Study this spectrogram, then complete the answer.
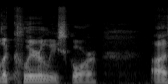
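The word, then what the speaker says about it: Cleerly: it of it is unstable that's called a clearly score uh spelled with two e clearly CLE e RL y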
